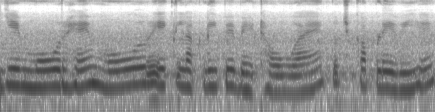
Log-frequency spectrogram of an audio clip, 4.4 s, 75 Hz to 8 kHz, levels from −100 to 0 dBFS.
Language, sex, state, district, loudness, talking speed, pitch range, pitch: Hindi, female, Jharkhand, Sahebganj, -32 LUFS, 190 wpm, 190-220 Hz, 215 Hz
